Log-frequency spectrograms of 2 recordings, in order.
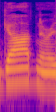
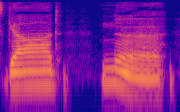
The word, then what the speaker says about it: Gardner: And Gardner is not Gardener or Gardiner. It's Gardner. There is no extra I or E because that's how you say it in Australian. Gardner.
